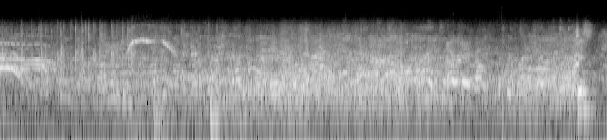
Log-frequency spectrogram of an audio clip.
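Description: A rock band plays with loud amplified guitars and drums.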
